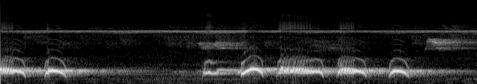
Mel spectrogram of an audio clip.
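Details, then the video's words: A spotted dove used as a decoy for wild birds coos: two arched notes end one phrase, then after a short silence a fresh phrase of four or five loud rounded coos follows. A faint higher chirp and a steady whine are also audible. "นกเขาใหญ่คับ birds - เสียงนกร้องแรงมากจนนกในป่าร้องตาม"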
